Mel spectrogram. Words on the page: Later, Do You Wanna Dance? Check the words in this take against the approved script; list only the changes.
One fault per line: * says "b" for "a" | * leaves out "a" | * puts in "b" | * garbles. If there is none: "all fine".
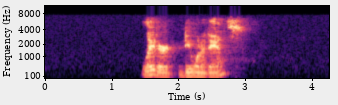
all fine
